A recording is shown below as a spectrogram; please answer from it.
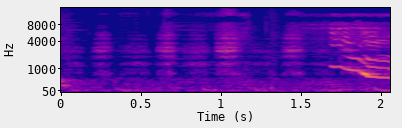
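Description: A Shih Tzu gives a short whining vocalisation near the end, sliding down in pitch, after a quiet stretch.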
